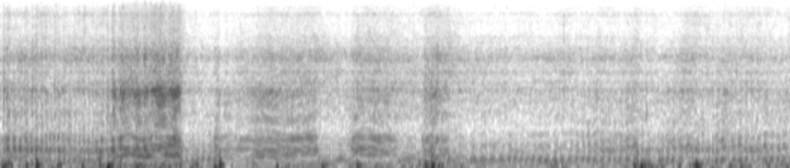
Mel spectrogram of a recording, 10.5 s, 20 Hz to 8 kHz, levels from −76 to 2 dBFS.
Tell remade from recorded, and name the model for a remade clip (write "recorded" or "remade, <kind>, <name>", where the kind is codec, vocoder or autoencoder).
recorded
